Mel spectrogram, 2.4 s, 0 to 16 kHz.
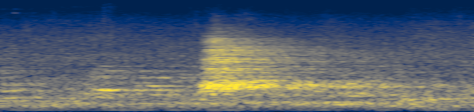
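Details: Single abrupt bark from the Labrador Retriever Yankee Goodwill Majoraska during Obedience-1 competition at the St Petersburg Cup, 11.02.2018, a bright tonal bark with a reverberant tail above constant background hum and distant voices.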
